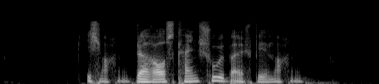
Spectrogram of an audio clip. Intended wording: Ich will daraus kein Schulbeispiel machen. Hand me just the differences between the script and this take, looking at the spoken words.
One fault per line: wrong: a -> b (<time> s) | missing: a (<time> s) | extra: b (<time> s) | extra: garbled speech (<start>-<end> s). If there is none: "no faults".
wrong: will -> machen (1.0 s)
